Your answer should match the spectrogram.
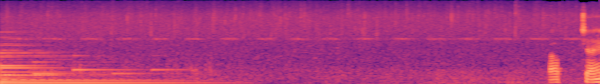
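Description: Steady rain falling, under sustained background music notes that fade out over the first two seconds; a man's voice begins near the end.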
